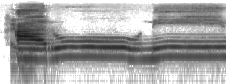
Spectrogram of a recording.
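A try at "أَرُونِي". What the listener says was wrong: Aru, runya panjang.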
